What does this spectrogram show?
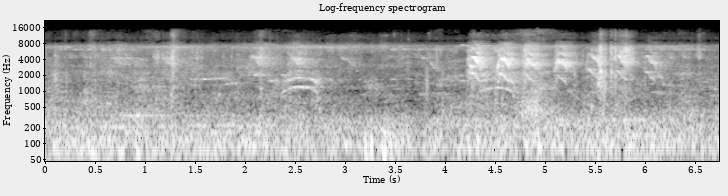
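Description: Faint chirping of birds, busiest about four to six seconds in.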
